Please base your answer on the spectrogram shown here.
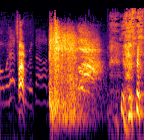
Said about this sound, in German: Alle anderen beiden schießen in die Luft. Er schießt hinter sich und er schießt dabei den unsichtbaren Schwertmenschen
